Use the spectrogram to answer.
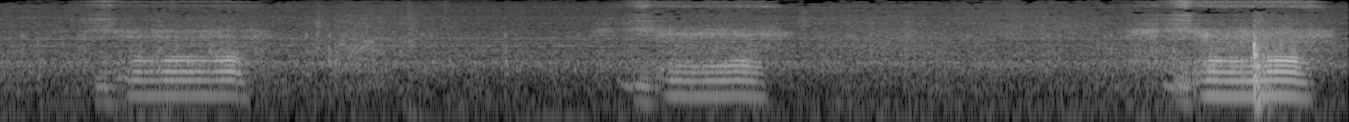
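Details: Son snoring: three soft, whistling, tonal snores, one every two to three seconds, over faint room noise.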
